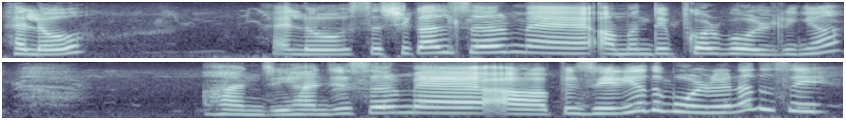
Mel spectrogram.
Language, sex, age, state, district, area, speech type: Punjabi, female, 18-30, Punjab, Amritsar, urban, spontaneous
